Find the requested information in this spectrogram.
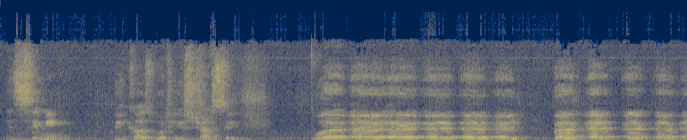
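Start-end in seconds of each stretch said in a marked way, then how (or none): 3.1-6.9 "Word" drawn out loudly into repeated "uh, uh, uh"; loud monotone vowel, "uh" after "uh", swallowing the word's ending; stressed vowel sound. Shown as a demonstration. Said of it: "you're stressing the vowel sound".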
